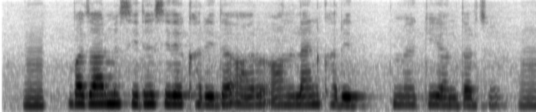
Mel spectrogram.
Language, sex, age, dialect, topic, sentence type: Maithili, female, 18-24, Eastern / Thethi, agriculture, question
